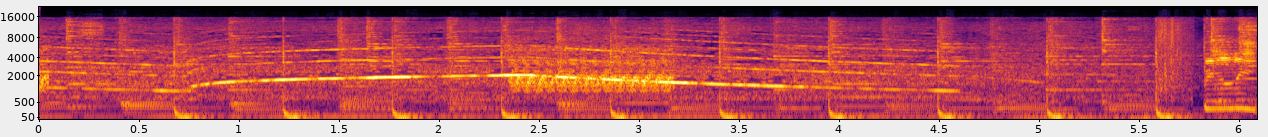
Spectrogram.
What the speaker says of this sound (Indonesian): Tarik truk pemadam kebakaran ke jalan yang benar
